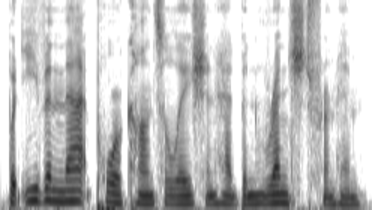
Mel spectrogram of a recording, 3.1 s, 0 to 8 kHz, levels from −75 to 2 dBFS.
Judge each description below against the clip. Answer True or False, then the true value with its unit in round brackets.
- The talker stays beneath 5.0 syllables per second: False (5.1 syllables/s)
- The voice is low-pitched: True (120 Hz)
